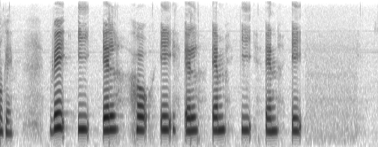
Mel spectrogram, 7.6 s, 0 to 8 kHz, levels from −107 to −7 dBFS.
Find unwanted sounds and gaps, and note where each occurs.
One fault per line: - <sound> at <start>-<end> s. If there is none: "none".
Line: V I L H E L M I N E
none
